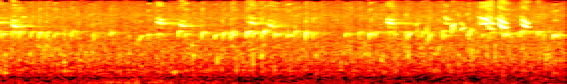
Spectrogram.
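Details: European goldfinch song for training other birds: rapid bright twittering notes and short tinkling trills that come in bursts about every half second, with a constant faint high hiss behind them.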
